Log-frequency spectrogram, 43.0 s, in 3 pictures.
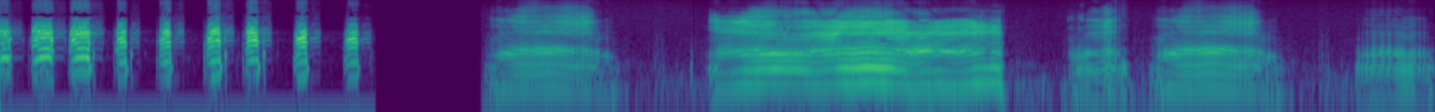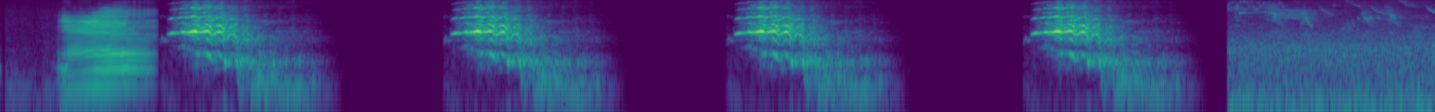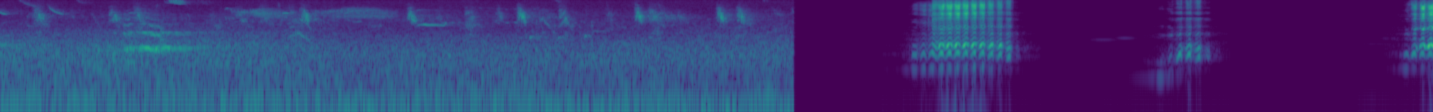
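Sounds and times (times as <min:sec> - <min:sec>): horse whinnying: 0:15.3 - 0:17.4, 0:18.9 - 0:20.0, 0:21.7 - 0:22.8, 0:24.7 - 0:25.9.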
